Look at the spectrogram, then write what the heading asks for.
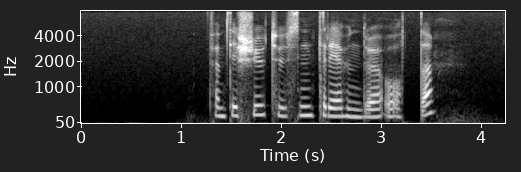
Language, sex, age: Norwegian, female, 25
